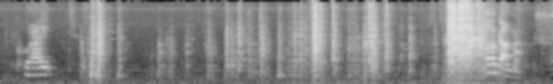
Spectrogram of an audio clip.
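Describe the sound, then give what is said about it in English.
A kitchen cupboard is opened to take out plates: a few brief wooden knocks and clatters, the loudest near the end, amid steady talking. “Plates from the cupboard.”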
